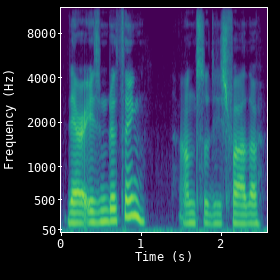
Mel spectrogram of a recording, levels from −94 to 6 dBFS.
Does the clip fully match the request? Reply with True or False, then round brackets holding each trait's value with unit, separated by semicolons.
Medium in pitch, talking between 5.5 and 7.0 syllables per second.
True (165 Hz; 5.6 syllables/s)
